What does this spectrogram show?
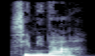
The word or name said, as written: seminar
